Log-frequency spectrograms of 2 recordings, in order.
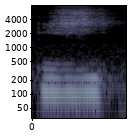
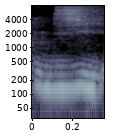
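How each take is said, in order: First: The consonant is a soft zh without stop. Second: The consonant starts with a d-like stop. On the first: The speaker calls it wrong. "pas juste J" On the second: The speaker calls it right. "Bien J, hein"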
